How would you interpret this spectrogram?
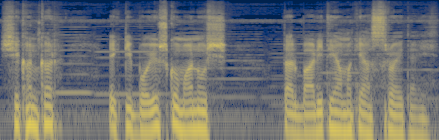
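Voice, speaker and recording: A man's voice: on the low side, moderate pace, fairly bright tone. A man narrating a scripted first-person horror story in a dramatic, suspenseful manner. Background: music under the voice.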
